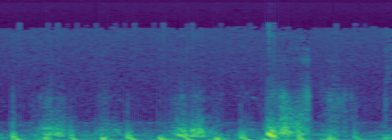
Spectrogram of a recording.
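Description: Fast, regular child heartbeat with doubled-sounding beats, a split heart sound, common and normal in children.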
